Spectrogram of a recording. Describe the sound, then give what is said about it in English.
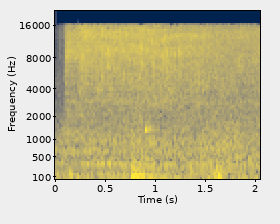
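Running water pours steadily from a tap during hand washing, a continuous broad hiss that starts almost at once and holds at an even level, with a couple of soft low thumps partway through. “Hold on. It's hand washing time.”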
